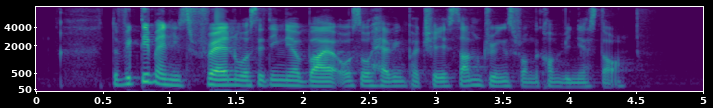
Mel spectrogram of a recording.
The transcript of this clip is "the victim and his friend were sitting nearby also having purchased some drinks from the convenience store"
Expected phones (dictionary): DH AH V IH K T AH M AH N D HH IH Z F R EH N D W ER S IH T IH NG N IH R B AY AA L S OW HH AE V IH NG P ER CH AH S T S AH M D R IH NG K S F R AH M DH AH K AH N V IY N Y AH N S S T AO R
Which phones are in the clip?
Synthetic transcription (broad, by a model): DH AH V IH K T AH M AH N HH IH S F R EH N D W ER S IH T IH NG N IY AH B AY AA L S OW HH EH V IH NG P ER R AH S S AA M D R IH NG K S F R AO M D AH K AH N V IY N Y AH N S S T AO L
